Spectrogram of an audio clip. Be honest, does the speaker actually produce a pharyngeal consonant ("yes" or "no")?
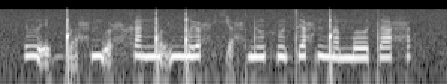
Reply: yes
